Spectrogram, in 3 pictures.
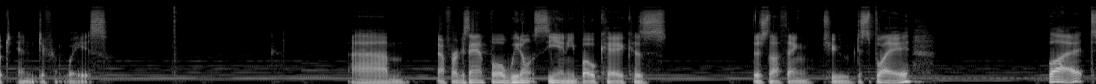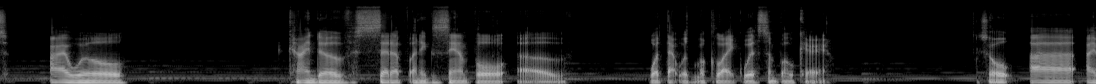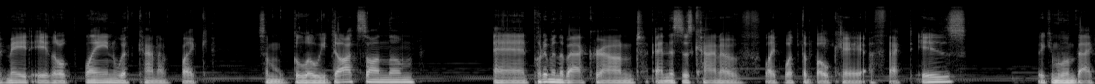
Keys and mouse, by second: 2.9 ctrl+s, 3.2 middle click, 5.9 shift+middle click, 7.8 click, 14.6 middle drag, 15.1 shift+middle drag, 15.6 shift+a, 19.7 drag, 20.2 s, 21.9-22.4 drag, 22.8 click, 24.6 click, 25.0 shift+middle drag, 26.2 shift+middle drag, 28.4 shift+middle drag, 29.8 g, 30.1 z, 30.2 z, 32.5 click.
